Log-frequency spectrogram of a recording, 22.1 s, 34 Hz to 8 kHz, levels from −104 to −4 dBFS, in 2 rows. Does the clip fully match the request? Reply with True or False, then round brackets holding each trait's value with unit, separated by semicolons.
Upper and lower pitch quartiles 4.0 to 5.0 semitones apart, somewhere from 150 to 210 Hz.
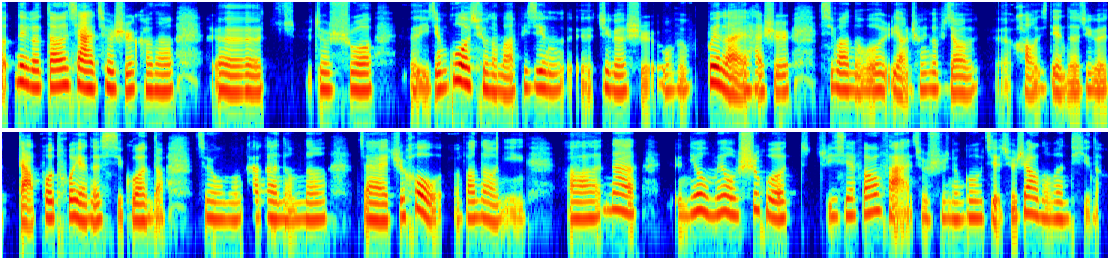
False (2.8 semitones; 195 Hz)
